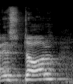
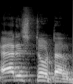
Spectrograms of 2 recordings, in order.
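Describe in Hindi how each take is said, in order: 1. बीच की 't' ध्वनि मौन रहती है। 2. बीच की 't' ध्वनि साफ़ बोली जाती है। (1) "ये जो टी है वो साइलेंट रहता है" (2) "बिल्कुल गलत है।"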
